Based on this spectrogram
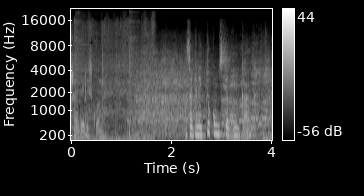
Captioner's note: laughter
